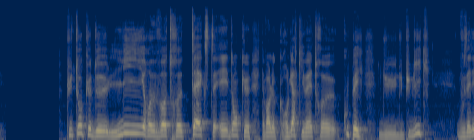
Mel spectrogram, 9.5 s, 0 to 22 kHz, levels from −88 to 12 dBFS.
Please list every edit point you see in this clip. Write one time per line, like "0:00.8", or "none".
0:01.2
